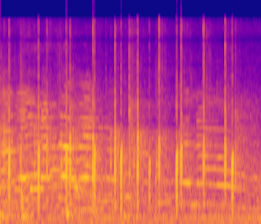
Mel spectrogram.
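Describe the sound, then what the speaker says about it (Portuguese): Audience clapping for Antônio at a clown day performance, irregular hand claps mixed with excited crowd chatter and a lively voice over the top, fairly close and loud. "Um aplauso para Antônio!"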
